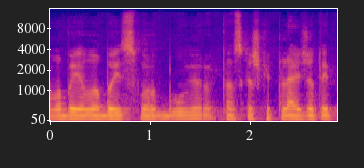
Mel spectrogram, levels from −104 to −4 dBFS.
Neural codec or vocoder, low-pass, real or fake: codec, 44.1 kHz, 3.4 kbps, Pupu-Codec; 14.4 kHz; fake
